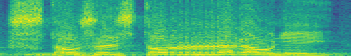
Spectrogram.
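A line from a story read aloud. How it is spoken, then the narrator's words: Loving shout. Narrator (Russian): кричал жираф любовно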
